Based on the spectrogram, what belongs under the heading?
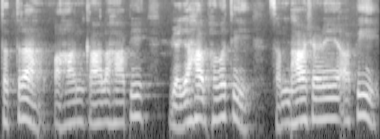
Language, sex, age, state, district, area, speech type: Sanskrit, male, 30-45, Karnataka, Kolar, rural, spontaneous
